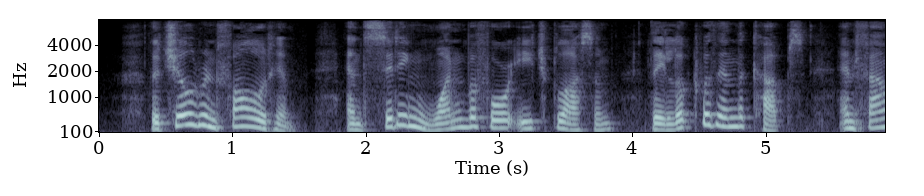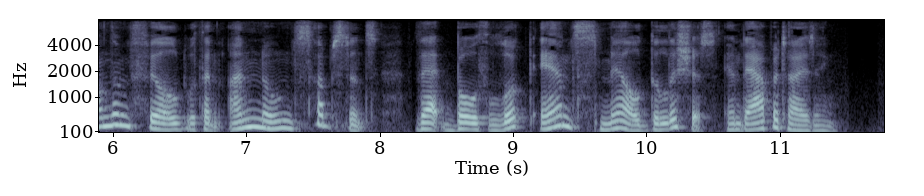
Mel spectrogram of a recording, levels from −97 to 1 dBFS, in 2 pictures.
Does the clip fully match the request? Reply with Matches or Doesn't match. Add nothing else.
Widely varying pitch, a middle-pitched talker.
Matches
